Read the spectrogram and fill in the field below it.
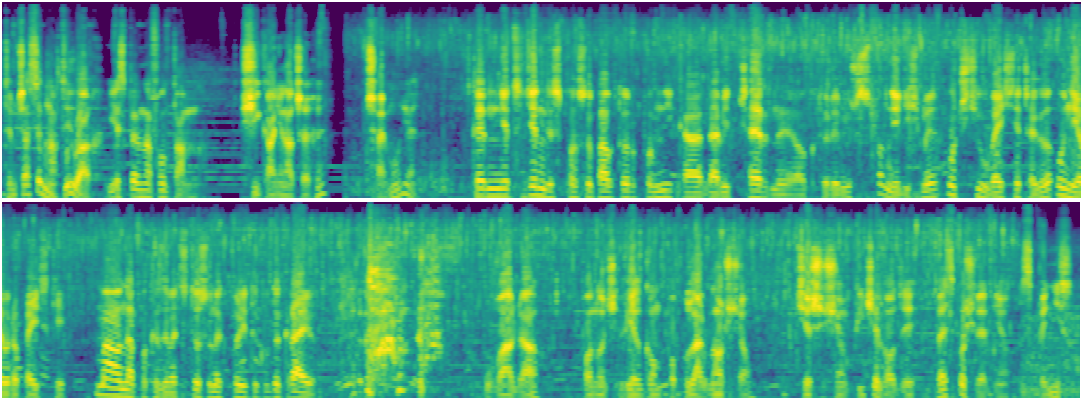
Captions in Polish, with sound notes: Tymczasem na tyłach jest pewna fontanna. Sikanie na Czechy? Czemu nie? W ten niecodzienny sposób autor pomnika, David Černy o którym już wspomnieliśmy, uczcił wejście Czech do Unii Europejskiej. Fontanna ma pokazywać stosunek polityków do kraju. [KASZEL] Uwaga! Ponoć wielką popularnością cieszy się picie wody bezpośrednio z penisów.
